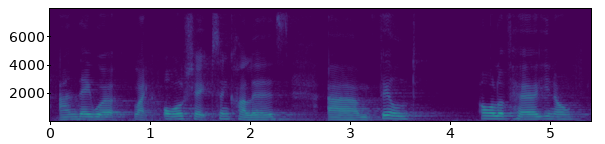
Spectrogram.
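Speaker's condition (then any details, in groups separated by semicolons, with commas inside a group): No condition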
